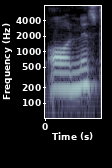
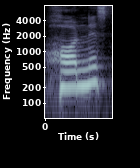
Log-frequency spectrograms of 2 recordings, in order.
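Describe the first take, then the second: First: The word begins directly with a vowel. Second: The word begins with an H sound. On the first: The speaker calls it right. "ऑनेस्ट बोलते हैं, एच यहाँ पर भी silent है" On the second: The speaker calls it wrong. "इसको भी हॉनेस्ट नहीं बोलते"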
